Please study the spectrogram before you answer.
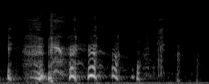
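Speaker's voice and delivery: squealing high laugh. Real, not acted. Streamer cracking up at chat, high squealing laugh.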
